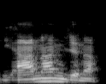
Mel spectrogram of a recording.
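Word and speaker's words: jñānāñjana: See, when it is J-N together, it's Gya. Om Ajnana Timirandasya Jnananjana.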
